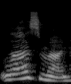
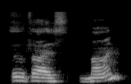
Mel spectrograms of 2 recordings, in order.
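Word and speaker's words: ובזמן: Baruch atah Adonai Eloheinu melech ha'olam she'asa nisim la'avotenu by yamim ha'hem uvazman hazeh. I always pronounced it lazman hazeh.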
